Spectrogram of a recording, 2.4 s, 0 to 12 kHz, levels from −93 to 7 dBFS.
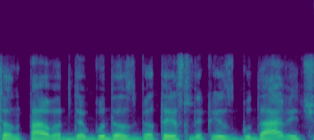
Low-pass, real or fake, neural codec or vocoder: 7.2 kHz; fake; codec, 16 kHz, 4 kbps, FunCodec, trained on LibriTTS, 50 frames a second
